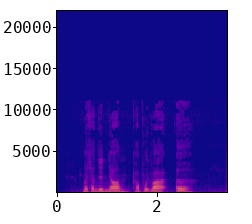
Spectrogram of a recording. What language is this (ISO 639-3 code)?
tha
